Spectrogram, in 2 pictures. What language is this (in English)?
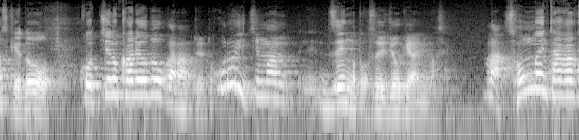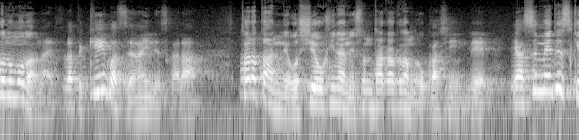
Japanese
